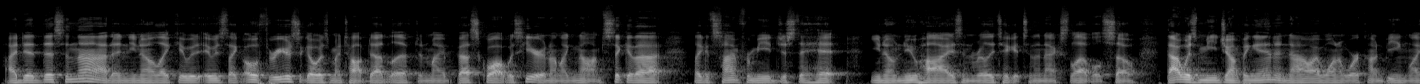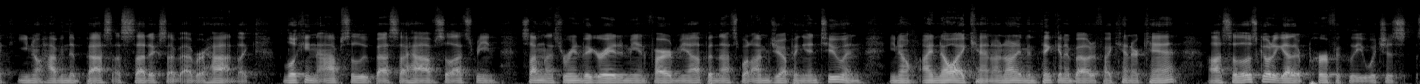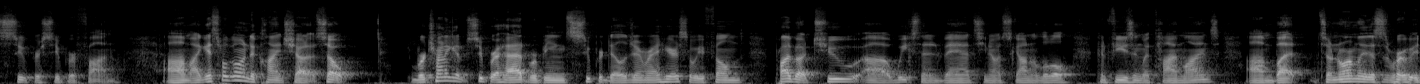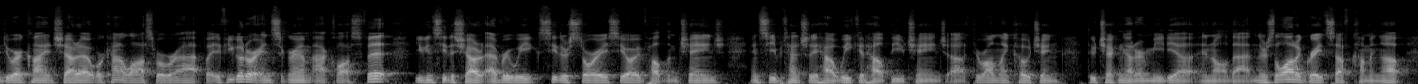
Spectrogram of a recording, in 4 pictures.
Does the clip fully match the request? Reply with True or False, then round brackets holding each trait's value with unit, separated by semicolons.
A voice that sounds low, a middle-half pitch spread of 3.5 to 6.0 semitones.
False (90 Hz; 2.5 semitones)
